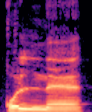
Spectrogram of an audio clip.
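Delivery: "قلنا" as "qul-na", l fully sounded before n; chanted "قلنا" with a distinct l; clear lam. Shown as a demonstration. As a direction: keep lam and nun apart in "قلنا". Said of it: "الشيخ بيقول".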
